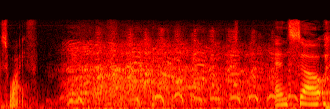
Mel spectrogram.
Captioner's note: laughter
